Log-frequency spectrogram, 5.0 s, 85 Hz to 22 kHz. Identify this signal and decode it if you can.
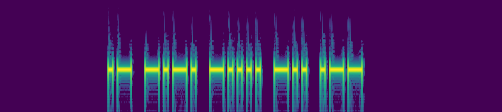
Morse code, heard as a keyed tone, about 26 wpm, 700 Hz. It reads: AC6DW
